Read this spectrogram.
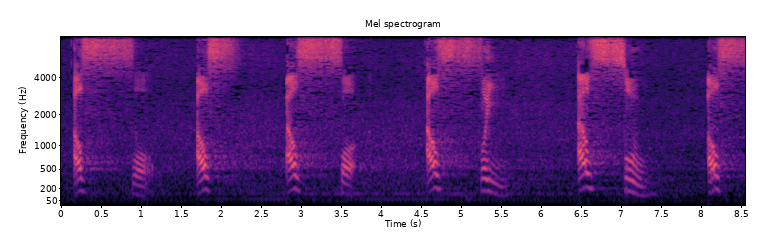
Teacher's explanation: Untuk memudahkan pengucapan huruf so, Perhatikan sifat as-safir yang dimiliki oleh huruf sha, yaitu suara tambahan yang terdengar menyerupai dengan suara angsa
